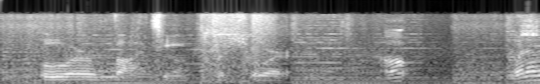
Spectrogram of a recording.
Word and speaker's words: Vaati: The Wind Mage Vaati. Or Vaati, for short. Oh. When I was younger, I called him Vaati.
